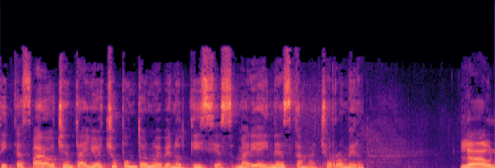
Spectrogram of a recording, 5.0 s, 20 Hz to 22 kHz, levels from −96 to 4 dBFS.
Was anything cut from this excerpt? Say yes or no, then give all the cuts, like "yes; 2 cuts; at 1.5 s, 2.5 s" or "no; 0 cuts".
no; 0 cuts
